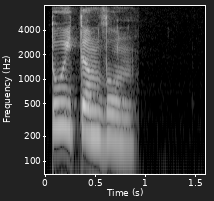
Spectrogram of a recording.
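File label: "туйтӧмлун", Komi, female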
